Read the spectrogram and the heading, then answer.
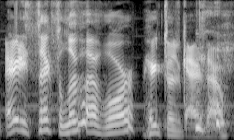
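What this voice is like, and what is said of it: Imitates another person's voice. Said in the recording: “That's my Berserker impression.”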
